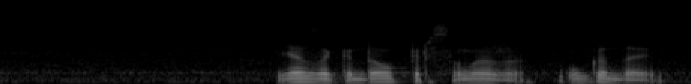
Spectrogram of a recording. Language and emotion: Russian, neutral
